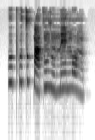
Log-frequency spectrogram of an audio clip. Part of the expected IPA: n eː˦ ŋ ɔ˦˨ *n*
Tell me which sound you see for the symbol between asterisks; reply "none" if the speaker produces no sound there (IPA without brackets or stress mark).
ŋ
